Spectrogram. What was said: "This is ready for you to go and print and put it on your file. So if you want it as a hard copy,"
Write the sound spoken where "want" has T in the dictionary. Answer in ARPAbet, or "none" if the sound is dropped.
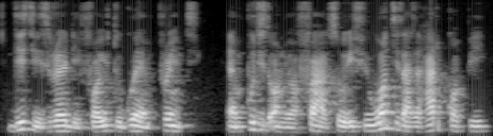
T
